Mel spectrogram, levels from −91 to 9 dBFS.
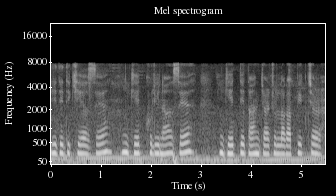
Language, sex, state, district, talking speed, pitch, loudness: Nagamese, female, Nagaland, Dimapur, 165 wpm, 210 Hz, -15 LUFS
